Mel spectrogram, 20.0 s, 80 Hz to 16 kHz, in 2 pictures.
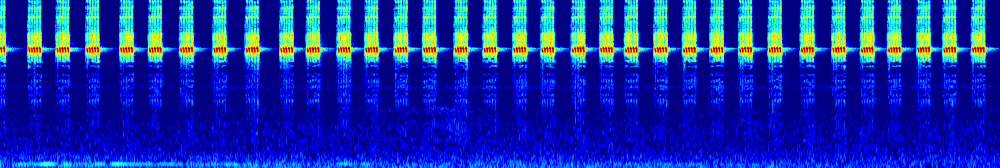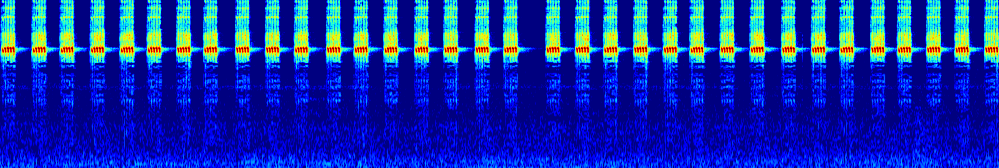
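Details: Crickets at night, recorded live without loops on a Sony PCM D100: a long, unbroken train of sharp, high chirps, about three per second, steady in loudness throughout, with a faint low murmur near the start.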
